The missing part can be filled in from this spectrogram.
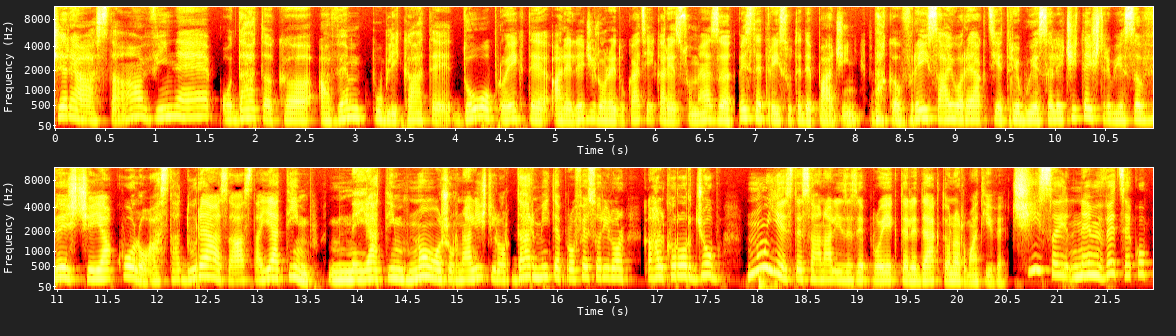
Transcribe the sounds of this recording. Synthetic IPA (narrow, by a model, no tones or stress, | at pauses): t͡ʃe̞ɾeaast̪a̰vine̞o̞d̪at̪əkʰəave̞mpublikat̪e̞̰d̪o̞wəpɾo̞je̞kt̪e̞ʔa̰le̞le̞d͡ʒilo̞ɾe̞d̪ukat̪sije̞jkaɾesumeazəpe̞st̪e̞t̪ɾe̞jsut̪e̞d̪e̞pa̰d͡ʒḭnʲd̪akə̰vɾe̞jsəajo̞ɾe̞ak̚t̪sije̞t̪ɾe̞buje̞səle̞t͡ʃit̪e̞ʃt̪ʲt̪ɾe̞buje̞səve̞zʲt͡ʃe̞jeako̞lo̞ʔa̰st̪ad̪uɾeazəast̪ajat̪impne̞jat̪impno̞wəʒurnaliʃt̪ilo̞rd̪armit̪e̞pɾo̞fe̞so̞ɾilo̞ralkəɾo̞rd͡ʒo̞b | nuje̞st̪e̞səanalize̞ze̞pɾo̞je̞kt̪e̞le̞d̪e̞ak̚t̪eono̞rmat̪ive̞̰t͡ʃisəne̞ɨnve̞t̪se̞ko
